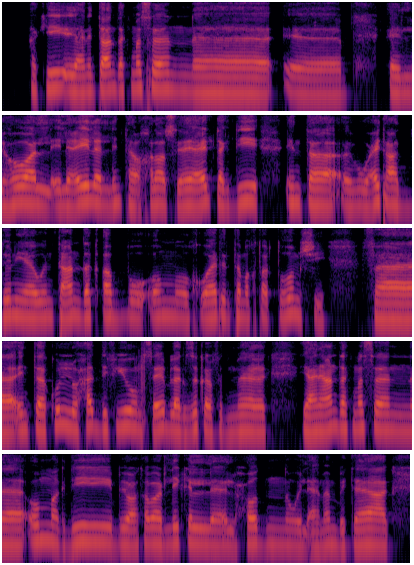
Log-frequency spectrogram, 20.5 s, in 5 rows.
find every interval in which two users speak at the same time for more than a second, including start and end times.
none

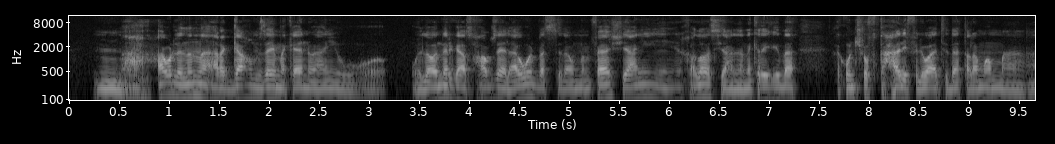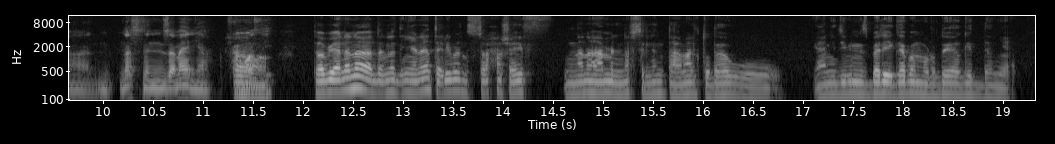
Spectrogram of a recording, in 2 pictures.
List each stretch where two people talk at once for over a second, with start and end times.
none

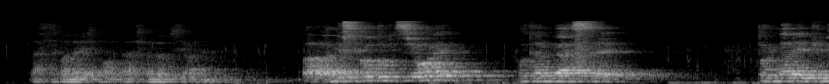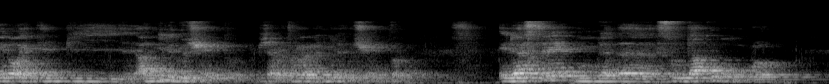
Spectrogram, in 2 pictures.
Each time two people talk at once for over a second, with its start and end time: none

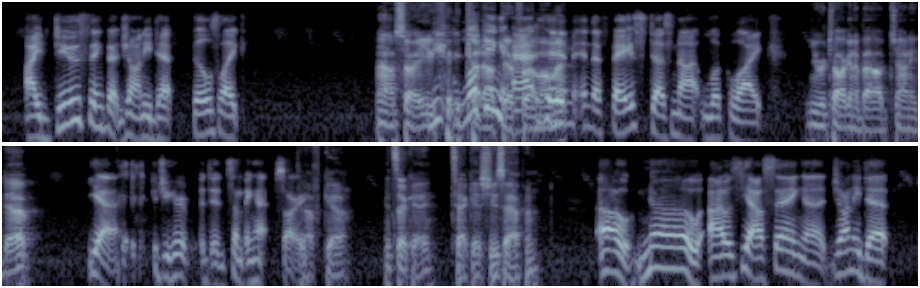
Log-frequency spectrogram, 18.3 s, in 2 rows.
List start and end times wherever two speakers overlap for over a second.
4.3-5.7

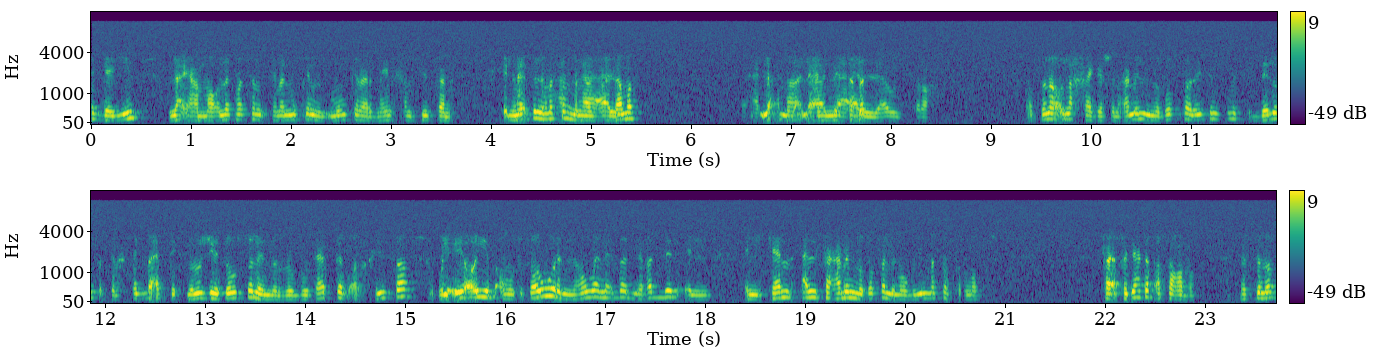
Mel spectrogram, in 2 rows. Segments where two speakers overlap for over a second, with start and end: 4.1-5.4, 6.6-8.0

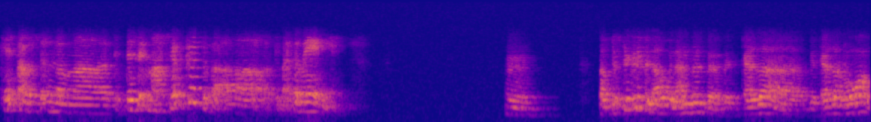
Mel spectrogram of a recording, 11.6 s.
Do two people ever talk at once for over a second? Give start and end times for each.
none

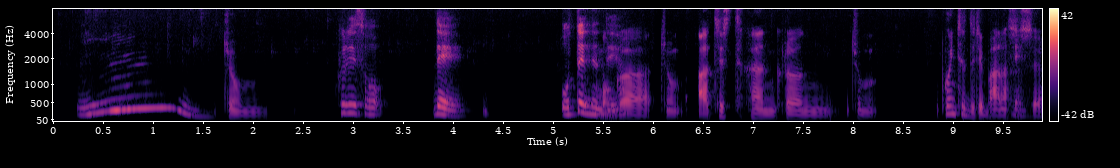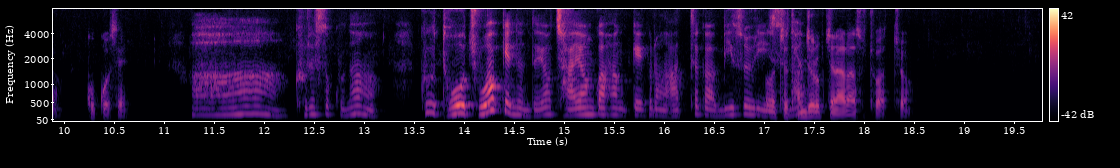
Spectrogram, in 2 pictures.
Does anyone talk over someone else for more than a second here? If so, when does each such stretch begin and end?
none

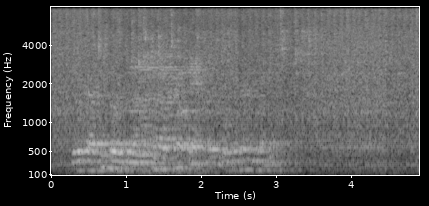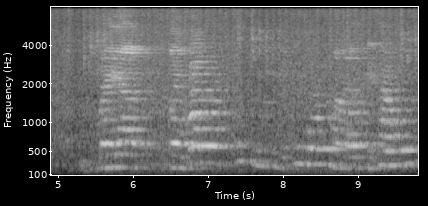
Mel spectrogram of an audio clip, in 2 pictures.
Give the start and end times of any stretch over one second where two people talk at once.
1.0-2.2

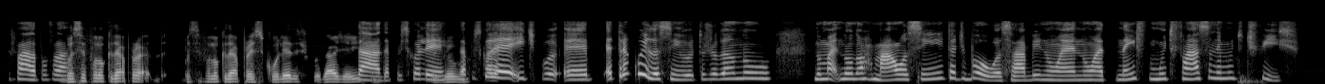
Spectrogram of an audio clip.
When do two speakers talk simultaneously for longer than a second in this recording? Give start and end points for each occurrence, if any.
none

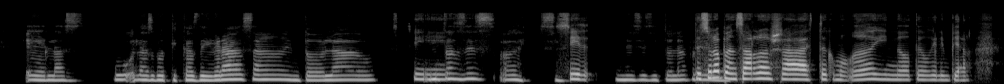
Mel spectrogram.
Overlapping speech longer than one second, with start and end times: none

